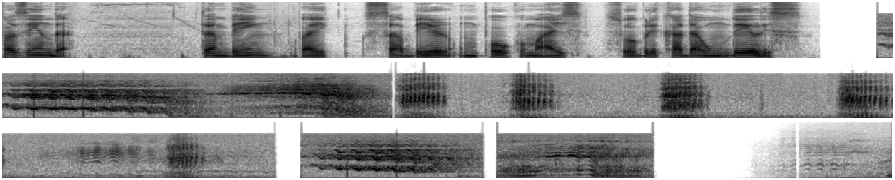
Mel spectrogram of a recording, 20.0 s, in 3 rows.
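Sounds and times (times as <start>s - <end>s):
horses neighing: 6.6s - 10.8s, 13.0s - 18.3s, 19.3s - 20.0s.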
